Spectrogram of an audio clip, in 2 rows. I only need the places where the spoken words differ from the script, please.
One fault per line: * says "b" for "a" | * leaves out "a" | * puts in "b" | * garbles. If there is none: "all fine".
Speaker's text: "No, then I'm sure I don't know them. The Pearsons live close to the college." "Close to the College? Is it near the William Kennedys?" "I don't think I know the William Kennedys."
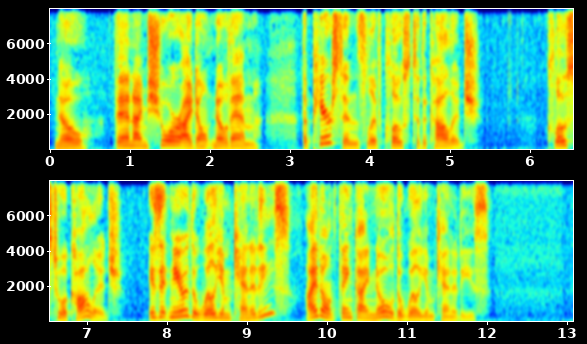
* says "a" for "the"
